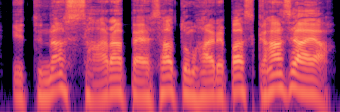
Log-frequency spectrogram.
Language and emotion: Urdu, angry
